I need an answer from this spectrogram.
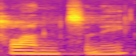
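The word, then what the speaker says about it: Llanthony: Double L at the front. Do you appreciate the pronunciation there? Llantony. Okay, don't sit too close on the front row.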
